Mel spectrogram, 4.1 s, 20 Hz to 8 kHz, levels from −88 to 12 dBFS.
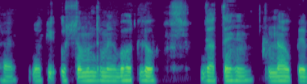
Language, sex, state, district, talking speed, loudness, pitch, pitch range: Hindi, male, Jharkhand, Sahebganj, 160 wpm, -21 LUFS, 110 Hz, 110-115 Hz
